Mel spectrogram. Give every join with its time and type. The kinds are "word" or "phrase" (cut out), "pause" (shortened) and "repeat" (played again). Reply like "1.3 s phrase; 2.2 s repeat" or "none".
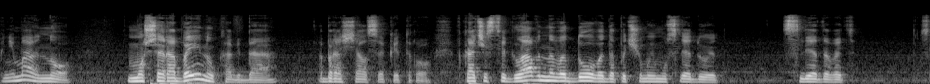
none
